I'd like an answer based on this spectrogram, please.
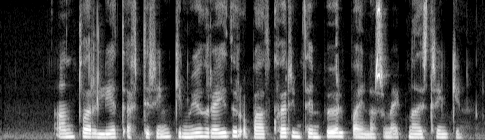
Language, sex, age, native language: Icelandic, female, 40-49, Icelandic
